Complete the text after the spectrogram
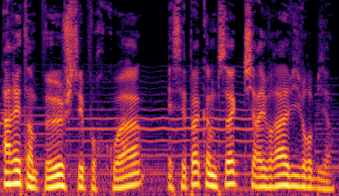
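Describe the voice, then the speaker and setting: An actor playing a caring, insistent high-school boy, a loyal friend, in an amateur audio drama. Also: quick pace, music in the background, natural voice. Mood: insistent, encouraging.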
